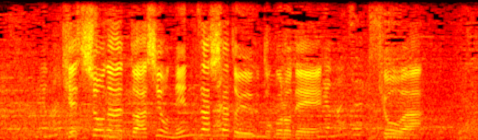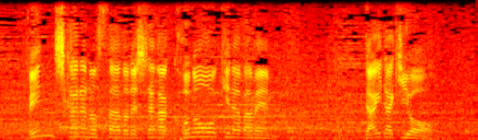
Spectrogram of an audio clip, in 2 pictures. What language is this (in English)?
Japanese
